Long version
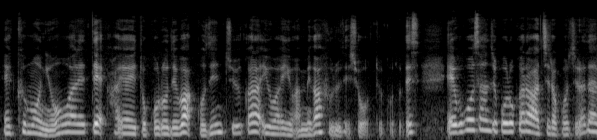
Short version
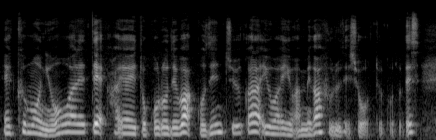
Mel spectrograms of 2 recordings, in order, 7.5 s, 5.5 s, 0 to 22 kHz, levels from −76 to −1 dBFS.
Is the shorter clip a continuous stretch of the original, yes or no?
yes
